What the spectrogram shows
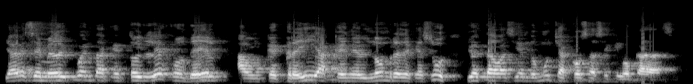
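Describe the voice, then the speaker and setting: Middle-aged pastor preaching loud in an echoey church, a bit dull and muffled. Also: male voice, a little high, moderate pace. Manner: impassioned preaching, rising to shouts. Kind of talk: sermon. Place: church sanctuary.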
